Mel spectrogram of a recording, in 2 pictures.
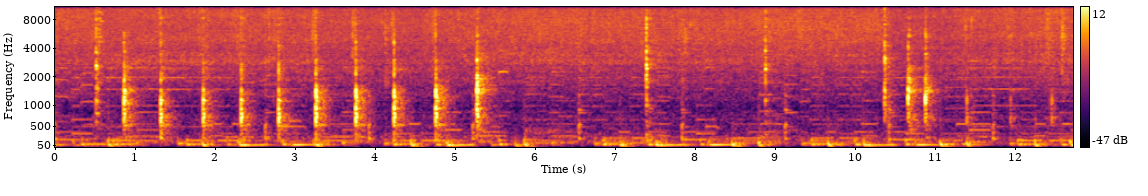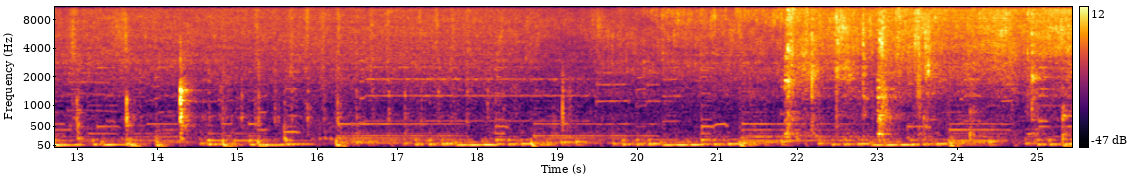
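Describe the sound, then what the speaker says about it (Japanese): Bacon and onion stir-fry in a pan with a continuous close sizzle punctuated by regular sharp taps and scrapes of a utensil, the frying growing louder and hissier toward the end, with no talking. "さあこのベーコンをですね、程よくカリッと仕上げていきます。"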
